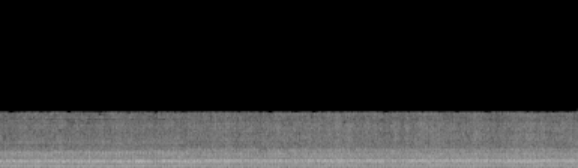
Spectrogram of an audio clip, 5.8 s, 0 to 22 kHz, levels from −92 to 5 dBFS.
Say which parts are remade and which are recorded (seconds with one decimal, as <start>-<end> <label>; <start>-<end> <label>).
0.0-5.8 recorded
